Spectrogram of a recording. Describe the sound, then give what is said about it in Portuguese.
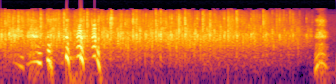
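A burst of dense, steady applause from many hands fills the whole stretch, with a voice and laughter rising over it at the start and another short vocal sound near the end. “Você gosta de chamar de palmas, né?”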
